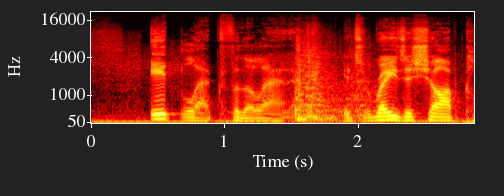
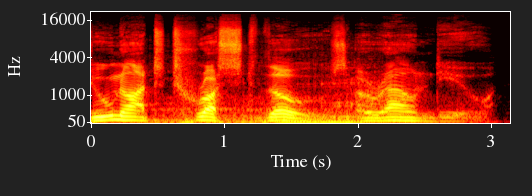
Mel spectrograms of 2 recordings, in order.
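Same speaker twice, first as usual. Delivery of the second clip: low, deep, threatening, menacing beast's voice; 3 dB louder than usual. A creature speaks to the narrator instead of attacking: deep, menacing voice. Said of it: "spoke to me in a deep and menacing voice".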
